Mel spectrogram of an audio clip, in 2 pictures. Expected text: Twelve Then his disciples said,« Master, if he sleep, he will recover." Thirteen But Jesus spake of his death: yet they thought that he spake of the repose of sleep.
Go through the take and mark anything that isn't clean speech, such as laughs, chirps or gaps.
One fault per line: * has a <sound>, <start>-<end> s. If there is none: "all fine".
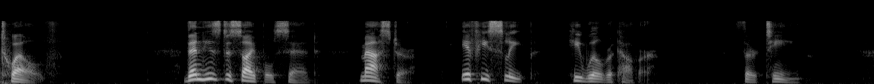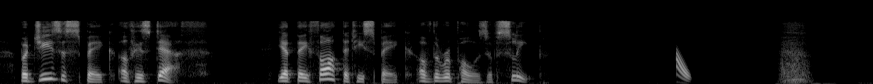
* has a chirp, 15.5-15.7 s
* has a sigh, 16.5-17.1 s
